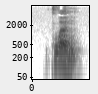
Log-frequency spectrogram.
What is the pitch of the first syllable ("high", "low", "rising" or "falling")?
falling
